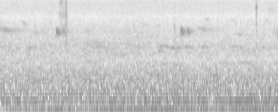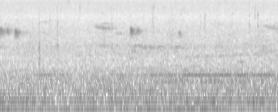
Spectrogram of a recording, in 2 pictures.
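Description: Birds chirping in short, high calls every second or two over a steady low rumble, with a faint steady hum joining about halfway through.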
